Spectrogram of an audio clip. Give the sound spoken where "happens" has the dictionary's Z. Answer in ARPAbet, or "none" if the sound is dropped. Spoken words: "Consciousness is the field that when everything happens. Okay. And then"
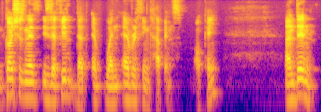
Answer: S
